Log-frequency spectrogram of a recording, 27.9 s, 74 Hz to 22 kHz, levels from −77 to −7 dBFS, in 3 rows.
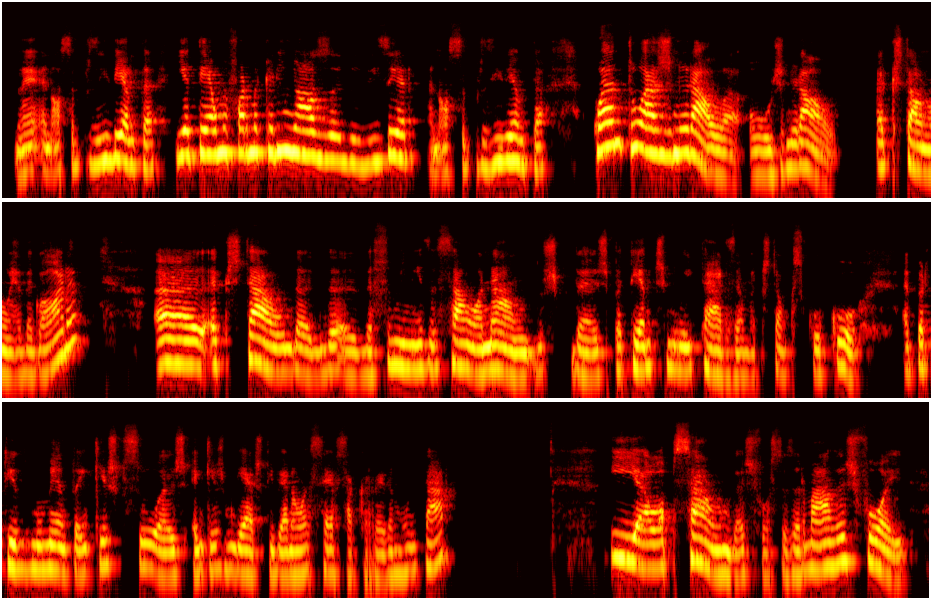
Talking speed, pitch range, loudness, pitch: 140 wpm, 150-220 Hz, -27 LUFS, 175 Hz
